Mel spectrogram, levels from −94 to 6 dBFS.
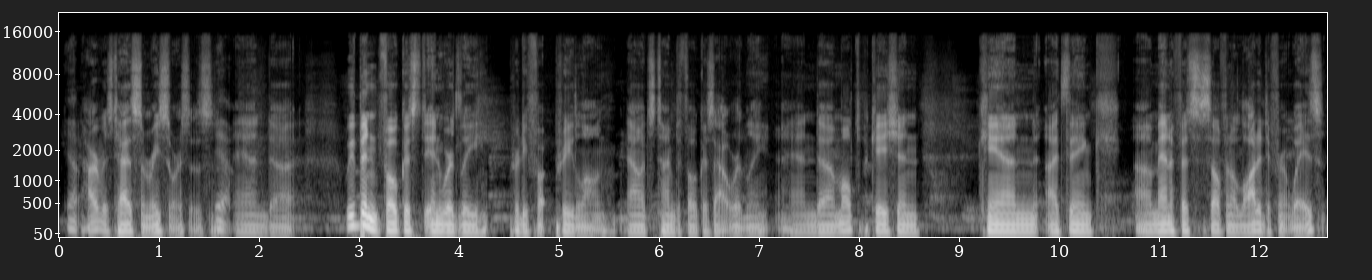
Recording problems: voice in the background; faint; throughout; 30 dB below the speech

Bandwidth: 15 kHz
